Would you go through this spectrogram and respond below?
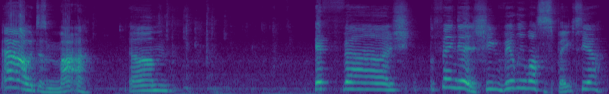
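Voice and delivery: high-pitched Australian impression drifting into Scouse; botched Australian accent. Caller pushes his made-up sister on a student, botched Australian accent. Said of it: "sound like you're doing a Liverpool accent".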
